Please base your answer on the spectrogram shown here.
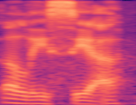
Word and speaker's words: Alicia: own name and she she's on a Facebook video saying it's pronounced Alysia.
